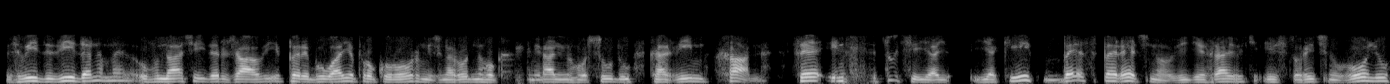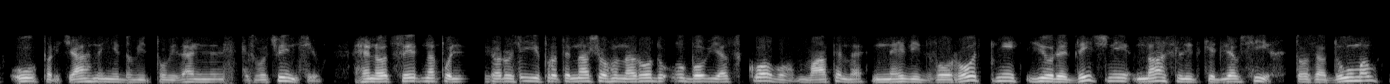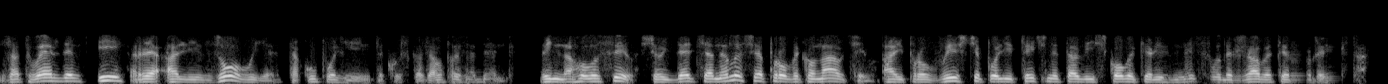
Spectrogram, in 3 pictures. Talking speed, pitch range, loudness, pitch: 90 wpm, 115-150 Hz, -20 LUFS, 130 Hz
